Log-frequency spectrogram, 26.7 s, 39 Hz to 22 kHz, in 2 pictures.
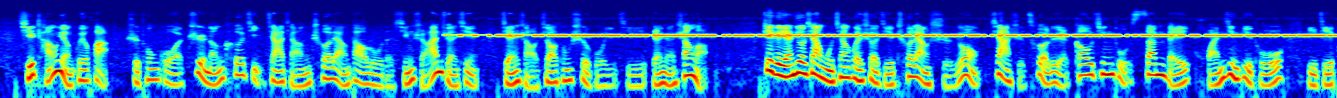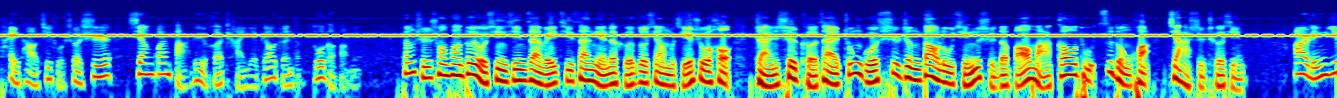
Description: RTTY (50 baud, 170 Hz shift), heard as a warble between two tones, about 2200 Hz centre, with speech in Chinese. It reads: 87486 44085 23281 28390 69779 62497 33877 24626 79431 67833 20963 80763 17995 29141 46172 83002 64729 94788 85038 25335 …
